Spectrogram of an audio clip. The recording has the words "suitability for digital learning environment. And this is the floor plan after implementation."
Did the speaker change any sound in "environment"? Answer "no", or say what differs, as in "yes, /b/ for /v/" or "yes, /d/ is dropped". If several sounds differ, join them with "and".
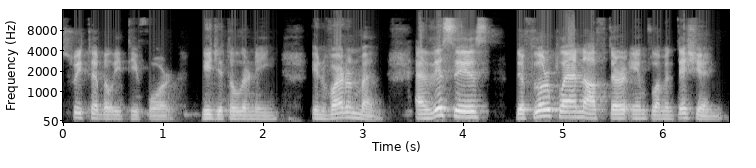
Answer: no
